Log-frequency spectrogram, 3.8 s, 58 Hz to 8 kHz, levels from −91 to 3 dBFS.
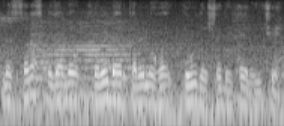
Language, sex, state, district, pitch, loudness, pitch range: Gujarati, male, Gujarat, Gandhinagar, 140 Hz, -17 LUFS, 130-150 Hz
